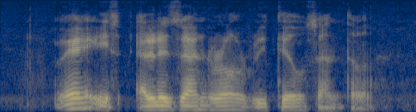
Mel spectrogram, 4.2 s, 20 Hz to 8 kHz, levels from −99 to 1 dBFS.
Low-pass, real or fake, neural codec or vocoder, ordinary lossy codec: none; fake; codec, 16 kHz, 4 kbps, FunCodec, trained on LibriTTS, 50 frames a second; none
